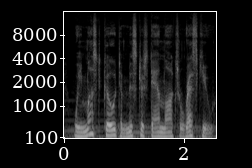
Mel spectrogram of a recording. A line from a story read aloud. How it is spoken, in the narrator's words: Ernie replied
